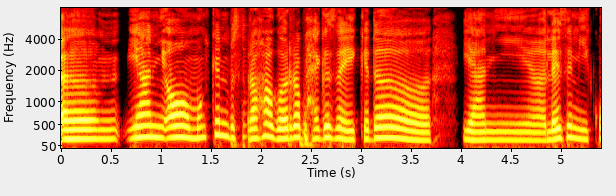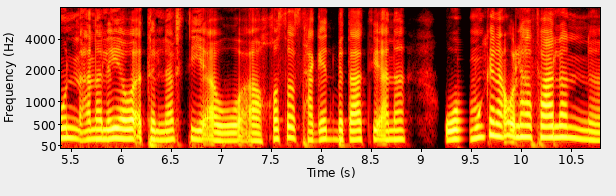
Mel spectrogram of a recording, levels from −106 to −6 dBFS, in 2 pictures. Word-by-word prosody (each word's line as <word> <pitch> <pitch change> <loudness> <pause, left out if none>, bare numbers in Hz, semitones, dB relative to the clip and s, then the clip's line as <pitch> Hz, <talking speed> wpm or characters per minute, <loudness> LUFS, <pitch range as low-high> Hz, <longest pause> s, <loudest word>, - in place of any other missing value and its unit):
امم، 200 0 +4
يعني 230 +1 +2
آه 235 +1 +6
ممكن 235 +5 -2
بصراحة 215 +3 0
أجرَّب 225 0 +3
حاجة 210 +2 -1
زي 210 -5 +1
كده، 200 +4 -2 0.8
يعني 180 -1 -3 0.2
لازم 210 +5 +1
يكون 210 +1 -4
أنا 195 +2 -2
ليَّا 205 +1 +4
وقت 200 -1 +1
لنفسي 190 +1 -4
أو 165 0 -1
أخصَّص 200 +7 -3
حاجات 180 +2 -4
بتاعتي 190 0 -2
أنا، 195 +1 -3 0.4
وممكن 200 +8 +1
أقولها 245 -2 +2
فعلًا 235 -3 +1
200 Hz, 135 wpm, -22 LUFS, 190-230 Hz, 0.8 s, آه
